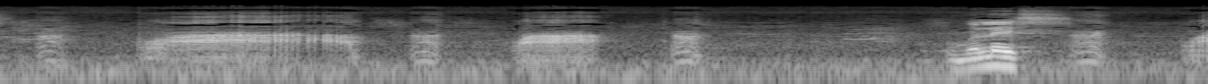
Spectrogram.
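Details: A pet crow talking to its owner mimics human speech in hoarse, raspy, word-like bursts, about five phrases in six seconds, with a rising squawk near the end.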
